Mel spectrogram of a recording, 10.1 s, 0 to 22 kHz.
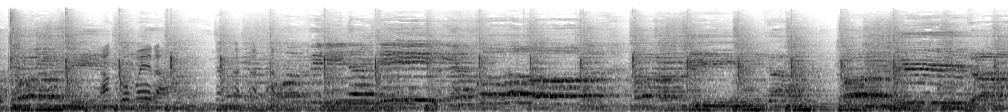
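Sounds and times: group singing in chorus: 0.0s - 1.2s, 2.4s - 10.0s
music with sharp beat: 0.0s - 10.0s.

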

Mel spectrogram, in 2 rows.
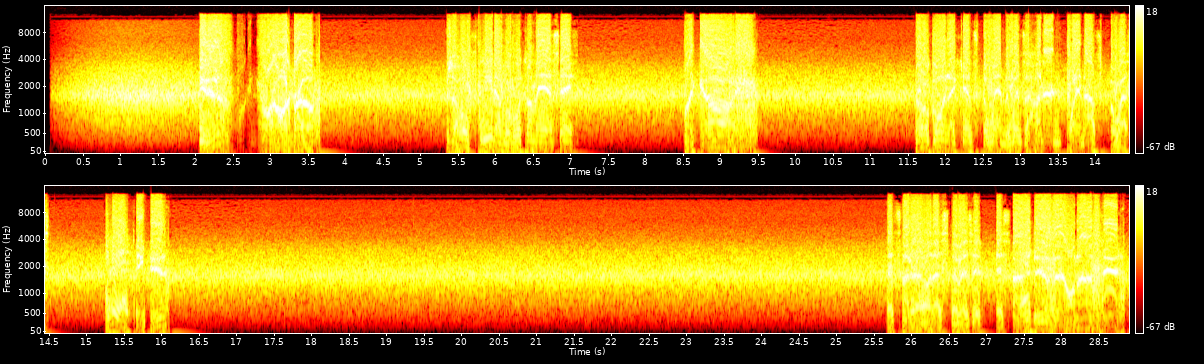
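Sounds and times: radio intercom hiss: 0.1s - 28.9s
voice over radio: 2.0s - 3.9s, 5.4s - 7.2s, 8.5s - 9.6s, 11.6s - 14.6s, 15.2s - 16.3s, 25.7s - 28.9s.

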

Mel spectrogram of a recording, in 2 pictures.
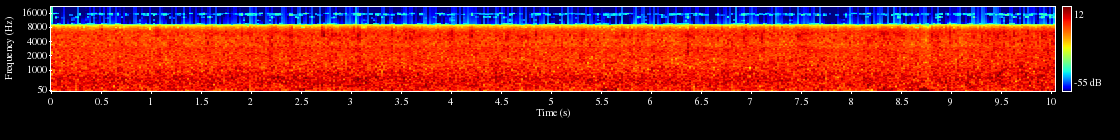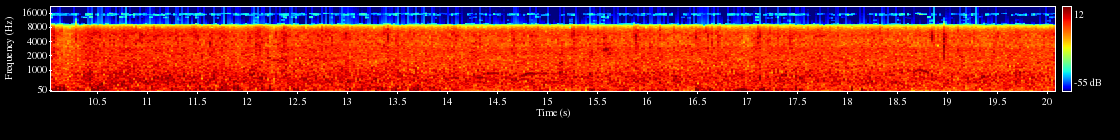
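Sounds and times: waves breaking on beach: 0.0s - 20.0s
wind buffeting microphone: 0.0s - 20.0s.

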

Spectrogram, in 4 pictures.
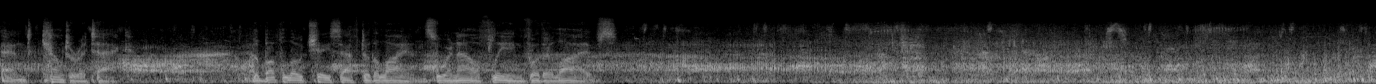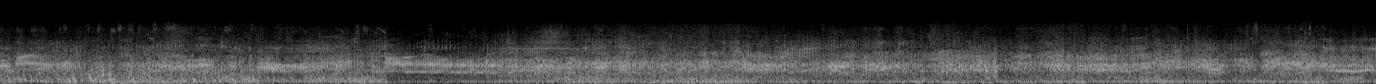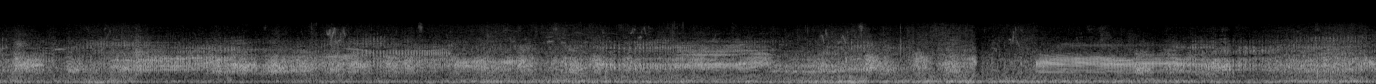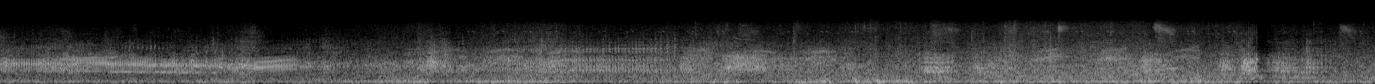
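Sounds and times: buffalo herd grunting and calling: 0.0s - 55.0s.

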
